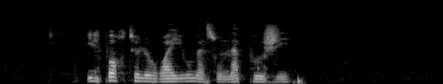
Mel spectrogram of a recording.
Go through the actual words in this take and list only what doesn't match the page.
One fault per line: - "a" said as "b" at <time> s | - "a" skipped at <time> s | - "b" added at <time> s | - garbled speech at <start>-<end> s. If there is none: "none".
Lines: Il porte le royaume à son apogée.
none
